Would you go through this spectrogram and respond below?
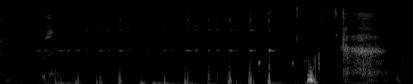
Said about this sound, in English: Did you hear that? For the audience at home, that was Andrew tapping on his rosé glass.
